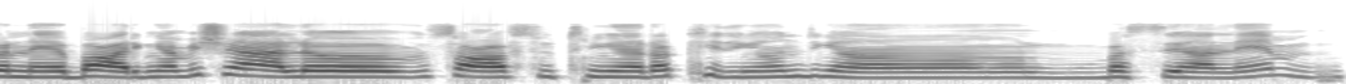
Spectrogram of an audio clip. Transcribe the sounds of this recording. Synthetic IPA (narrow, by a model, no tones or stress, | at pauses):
kənːẽːbaːɾɪjãːʋiʃɛːlsaːpʰsʊt̪ʰnɪjãːɾəkʰːiːd̪ɪãːʊ̃nd̪ijãː | bəseãːneː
